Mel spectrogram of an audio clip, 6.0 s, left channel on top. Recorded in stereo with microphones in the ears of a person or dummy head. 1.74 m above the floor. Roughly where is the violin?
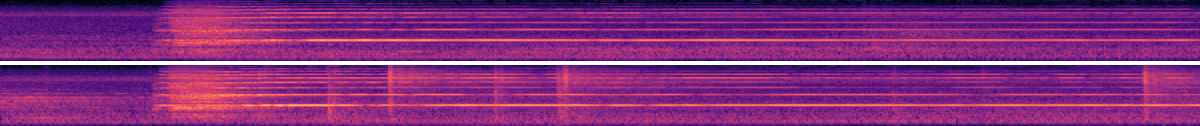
Right.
